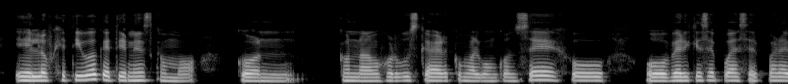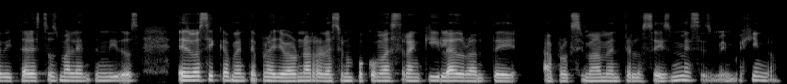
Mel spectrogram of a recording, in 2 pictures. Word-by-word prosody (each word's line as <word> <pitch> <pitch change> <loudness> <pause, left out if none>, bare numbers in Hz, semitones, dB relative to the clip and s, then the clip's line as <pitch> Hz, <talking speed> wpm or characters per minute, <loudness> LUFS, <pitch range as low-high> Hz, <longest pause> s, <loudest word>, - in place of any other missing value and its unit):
el 185 0 +6
objetivo 200 +5 +3
que 205 -4 +4
tienes 185 0 +1
como 160 -2 -4 0.4
con 160 +2 0 0.4
con 175 -2 0
a 165 0 +2
lo 165 - +1
mejor 170 +1 -2
buscar 175 -1 0
como 170 0 -3
algún 160 -1 -1
consejo 180 +1 0 0.4
o 170 0 +5
ver 175 +1 +4
qué 185 0 -2
se 185 0 -1
puede 185 -1 +1
hacer 175 -1 -4
para 180 0 +1
evitar 165 0 +1
estos 170 +2 -2
malentendidos, 175 - -1 0.4
es 190 0 +5
básicamente 190 -3 0
para 175 -2 +1
llevar 165 0 +4
una 175 +1 +1
relación 165 0 -1
un 170 - -5
poco 165 - -3
más 170 0 -2
tranquila 170 +1 +1
durante 155 -1 0 0.2
aproximadamente 160 +1 -3
los 155 -2 -4
6 155 +1 -2
meses, 195 +1 -3
me - - -9
imagino. 180 - -6
170 Hz, 155 wpm, -21 LUFS, 165-180 Hz, 0.4 s, el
